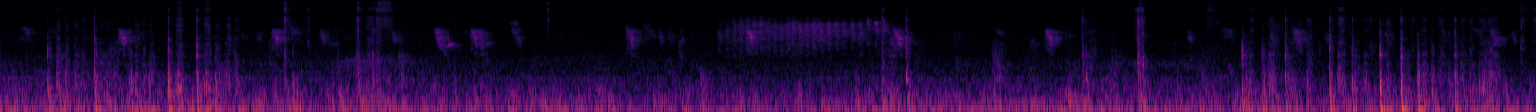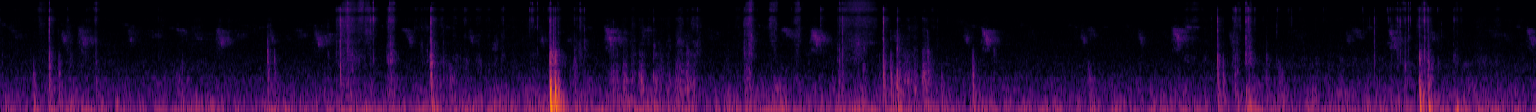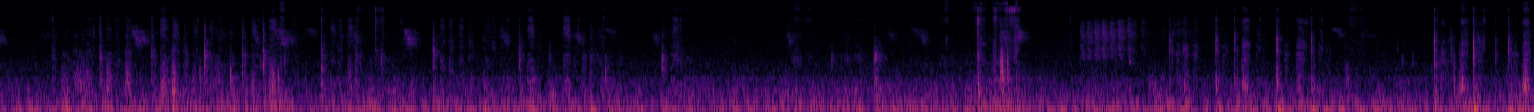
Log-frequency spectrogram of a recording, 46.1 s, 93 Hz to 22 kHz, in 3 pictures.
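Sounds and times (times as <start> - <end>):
birds chirping: 0.1 - 37.9, 38.5 - 46.0
pen scratching on paper: 0.4 - 3.0, 12.4 - 16.1, 21.1 - 24.7, 31.2 - 37.6, 41.7 - 44.3, 45.0 - 46.0.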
